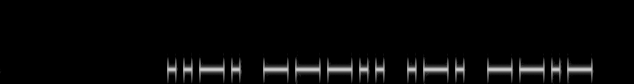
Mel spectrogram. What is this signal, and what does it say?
Morse code, heard as a keyed tone, about 15 wpm, 700 Hz. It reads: F8RQ
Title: DXCC-100 Call Signs - 4 Characters - Repeated 3x - 15wpm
